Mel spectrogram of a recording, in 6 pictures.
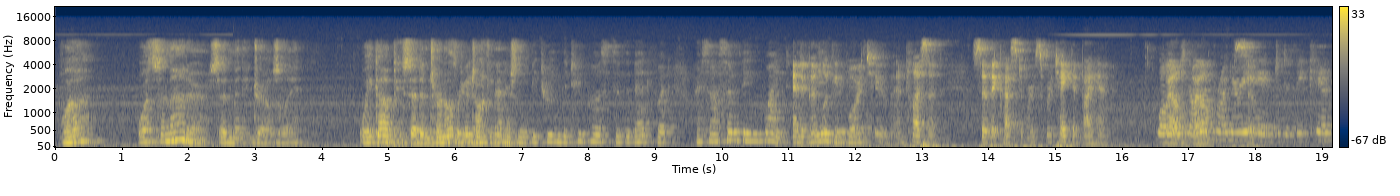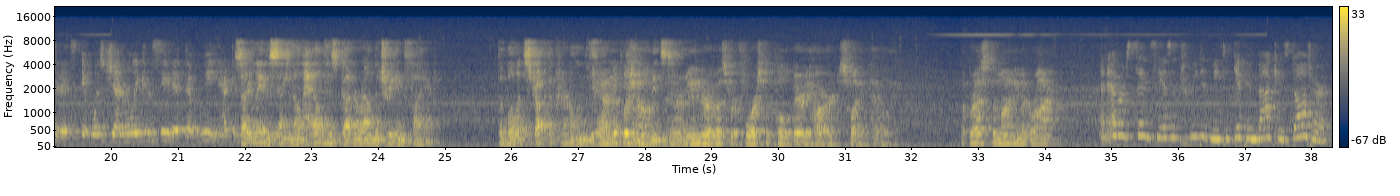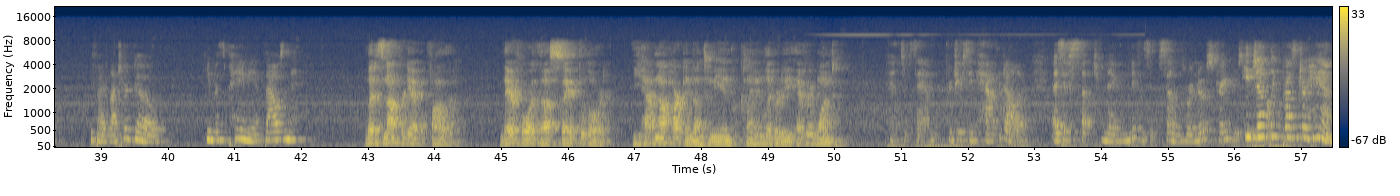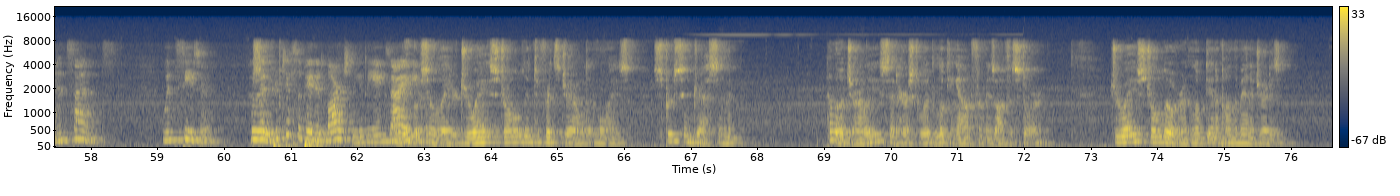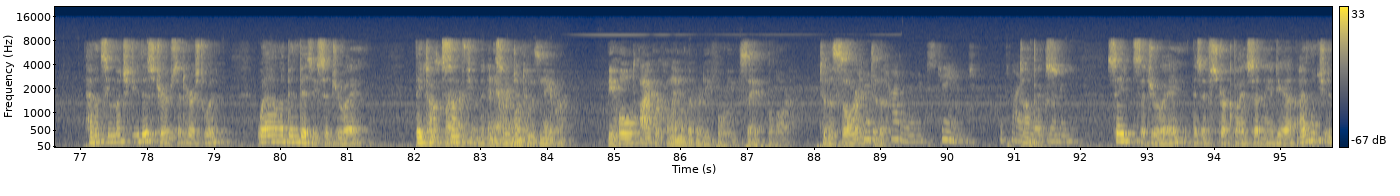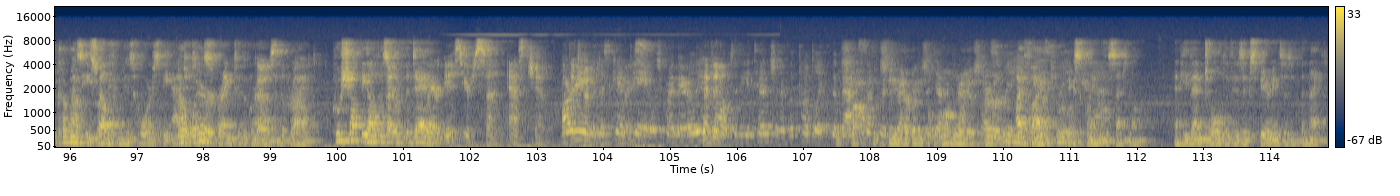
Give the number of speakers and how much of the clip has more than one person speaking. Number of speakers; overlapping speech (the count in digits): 10, about 23%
